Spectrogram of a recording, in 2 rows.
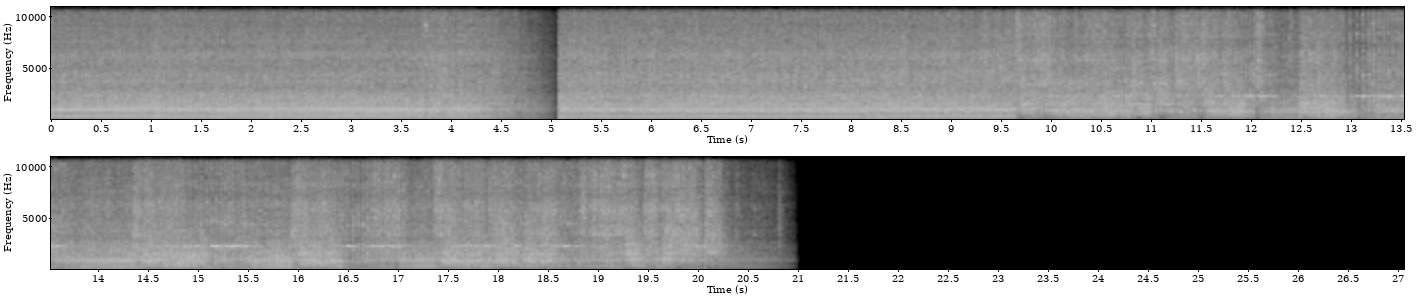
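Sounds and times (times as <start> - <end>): wood chipper engine running: 0.0 - 21.0.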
